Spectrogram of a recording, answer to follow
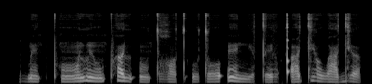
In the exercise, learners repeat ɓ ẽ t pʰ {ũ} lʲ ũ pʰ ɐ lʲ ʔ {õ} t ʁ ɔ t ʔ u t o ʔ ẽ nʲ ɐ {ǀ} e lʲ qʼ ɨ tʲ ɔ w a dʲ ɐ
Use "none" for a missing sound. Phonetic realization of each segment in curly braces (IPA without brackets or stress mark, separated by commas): õ, õ, t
